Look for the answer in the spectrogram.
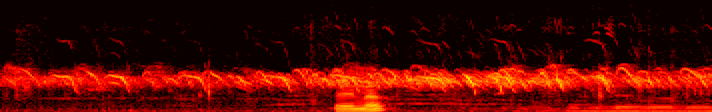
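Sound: broiler chickens clucking in poultry farm

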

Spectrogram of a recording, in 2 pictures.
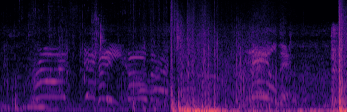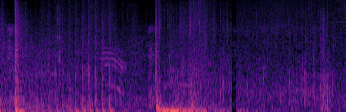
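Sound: gunshots in video game Call of Duty: World War II

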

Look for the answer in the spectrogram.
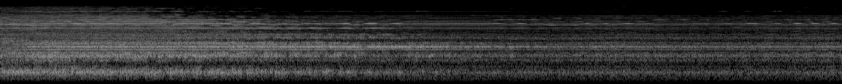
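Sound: hair dryer drying watercolor painting

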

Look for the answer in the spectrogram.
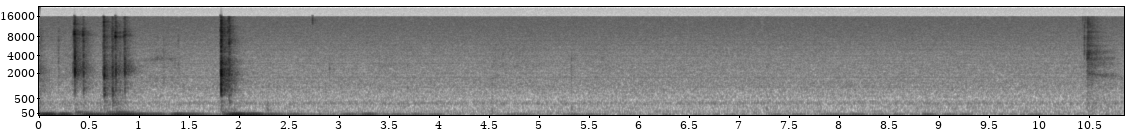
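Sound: typing on a computer keyboard

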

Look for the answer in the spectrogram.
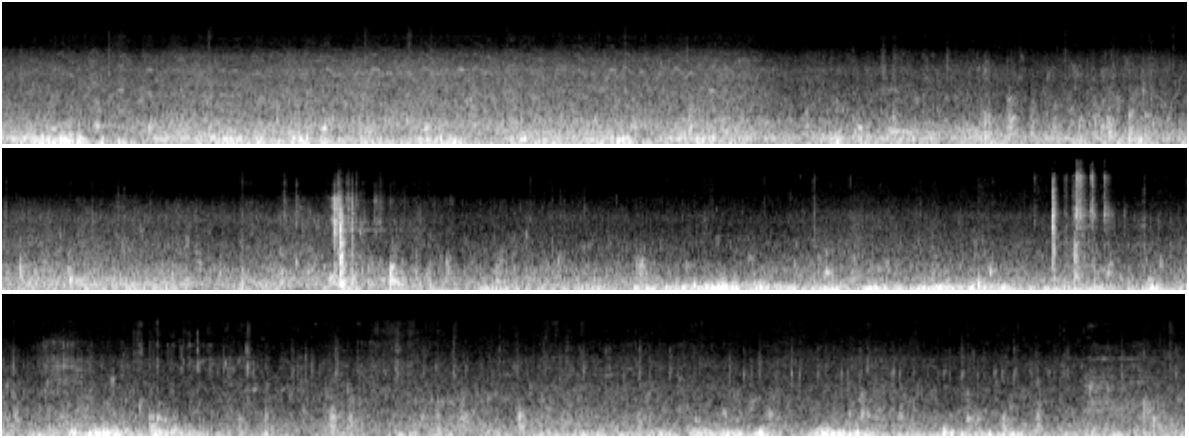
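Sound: wind

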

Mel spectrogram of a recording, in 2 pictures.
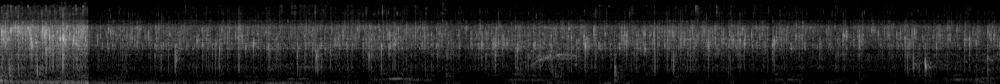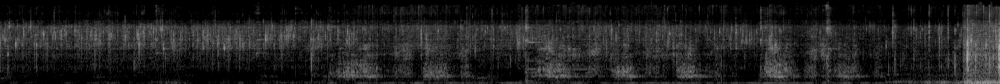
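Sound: eggs frying in oil

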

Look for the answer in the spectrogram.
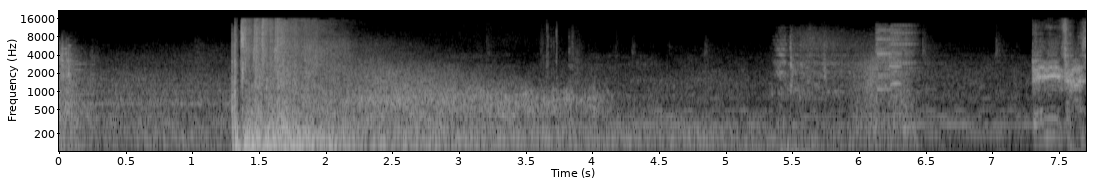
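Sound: warship gunfire in World of Warships Legends video game

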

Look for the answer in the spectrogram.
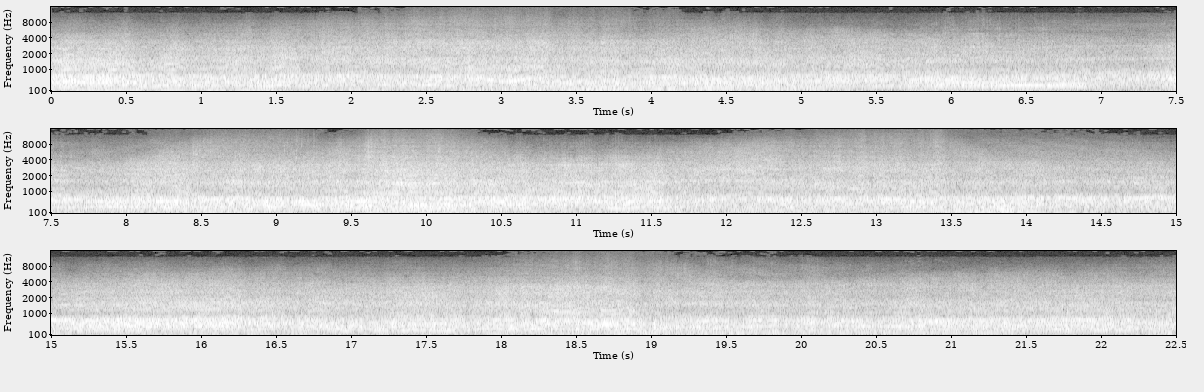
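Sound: race cars lapping at Midway Speedway

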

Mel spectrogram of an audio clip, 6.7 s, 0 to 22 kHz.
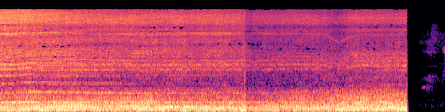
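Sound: FIMI X8 Mini drone taking off and climbing

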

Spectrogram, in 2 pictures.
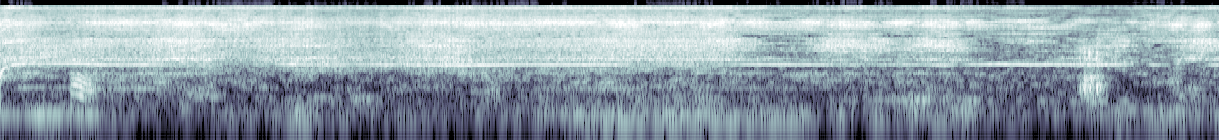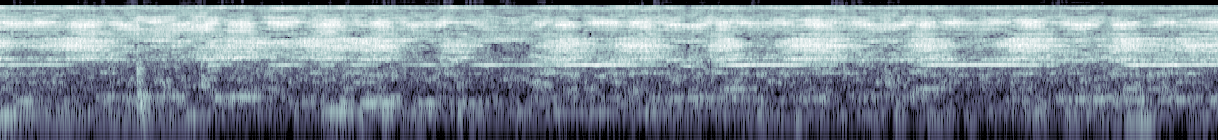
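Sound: electric drill polishing car paint

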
